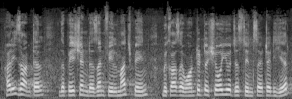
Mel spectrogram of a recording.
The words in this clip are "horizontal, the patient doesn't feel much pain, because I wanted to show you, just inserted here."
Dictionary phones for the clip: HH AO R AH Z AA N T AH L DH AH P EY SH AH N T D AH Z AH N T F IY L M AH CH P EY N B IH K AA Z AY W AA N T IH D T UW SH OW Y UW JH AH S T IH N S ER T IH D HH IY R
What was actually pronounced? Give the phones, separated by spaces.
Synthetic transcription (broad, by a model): HH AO R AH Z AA N T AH L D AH P EY SH AH N T D AH Z AH N T F IY L M AH CH P EY N B IH K AA Z AY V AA N T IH D T UW SH OW Y UW JH AH S T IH N S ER T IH D HH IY R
